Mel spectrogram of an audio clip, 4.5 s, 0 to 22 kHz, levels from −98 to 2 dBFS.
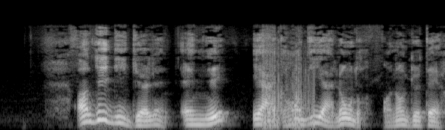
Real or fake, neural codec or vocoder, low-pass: fake; vocoder, 44.1 kHz, 128 mel bands every 512 samples, BigVGAN v2; 10.8 kHz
